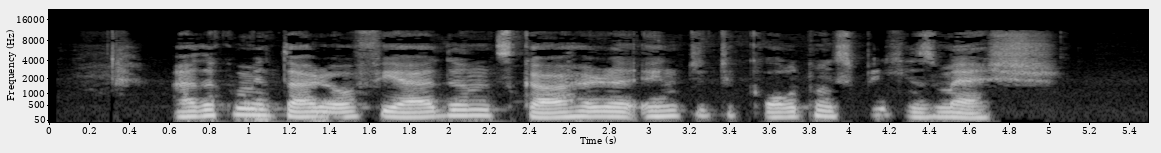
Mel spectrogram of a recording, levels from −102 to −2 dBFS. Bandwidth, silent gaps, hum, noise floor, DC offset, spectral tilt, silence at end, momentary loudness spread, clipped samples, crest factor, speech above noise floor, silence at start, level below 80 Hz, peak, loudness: 11.5 kHz; none; none; -49 dBFS; under 0.1%; -6.5 dB/octave; 0.5 s; 12 LU; under 0.1%; 16 dB; 25 dB; 0.3 s; -50 dBFS; -10 dBFS; -25 LUFS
